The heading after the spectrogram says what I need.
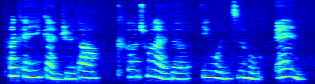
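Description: A mother reading a storybook aloud to her young child at home, in a gentle, patient manner. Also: high voice, a little slow, breathy edge, lo-fi sound.

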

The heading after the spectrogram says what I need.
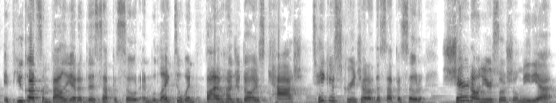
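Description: A woman with a high voice gives a solo motivational podcast talk. She coaches in an upbeat, encouraging tone and addresses the listener directly. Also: fairly bright tone. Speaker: weight loss coach and podcast host.

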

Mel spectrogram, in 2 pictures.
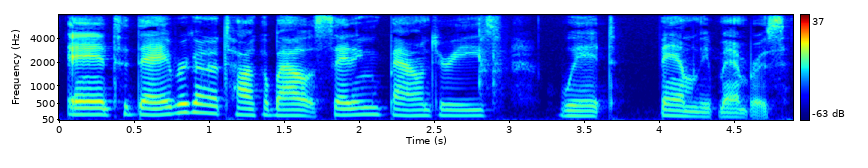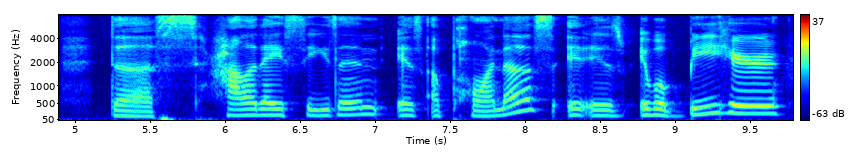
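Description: A woman's voice: on the low side, unhurried, darkish tone. An American woman with a slightly nasal, stuffed-up sinus voice, giving casual, direct advice as a podcast host and therapist. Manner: informal, direct, folksy turns of phrase.

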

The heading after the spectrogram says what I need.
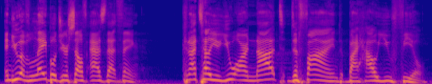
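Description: A man with a rather high voice preaches in a church, telling a personal story. His delivery is jokey and conversational, and he keeps throwing questions out to the congregation. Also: unhurried. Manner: jokey, asks the room questions often.

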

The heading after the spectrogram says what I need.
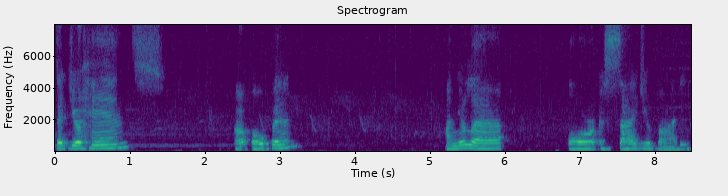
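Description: Gently and soothingly, a woman guides a meditation, speaking short phrases with long pauses between them. Her voice is on the low side.

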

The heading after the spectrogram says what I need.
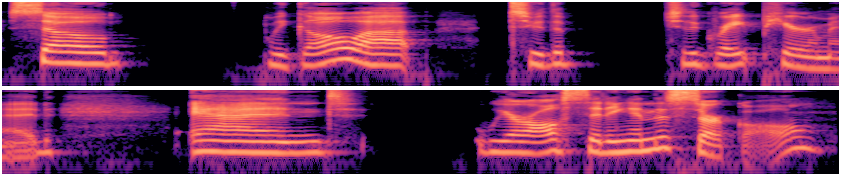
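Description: A woman's voice: medium pitch, fairly bright tone. A woman hosting a casual podcast, telling a story animatedly, laughing and acting out her own thoughts. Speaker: podcast host.

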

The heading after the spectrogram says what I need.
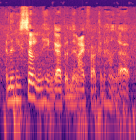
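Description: A woman's voice: low voice, fairly even intonation, very fast, vocal fry, background noise. A young adult woman casually retelling a story, candid and profane, acting out both sides of phone calls in slangy, exasperated talk.

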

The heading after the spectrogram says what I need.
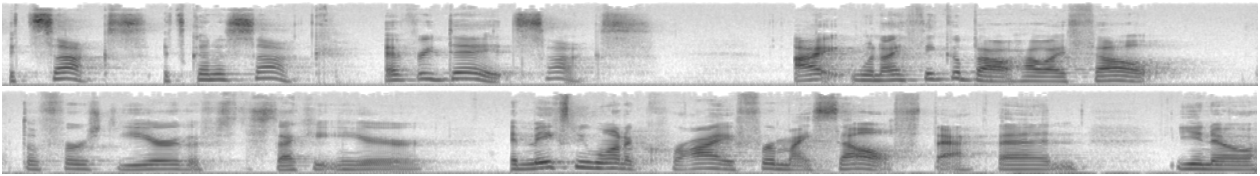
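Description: A woman with a low, gravelly voice talks as an interview guest, candid and reflective. She laughs easily between thoughts and speaks plainly about hard times. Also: moderate pace. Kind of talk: casual emotional interview.

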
